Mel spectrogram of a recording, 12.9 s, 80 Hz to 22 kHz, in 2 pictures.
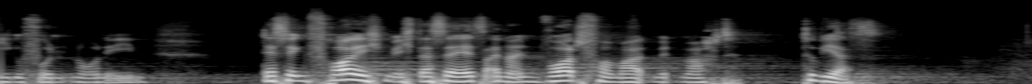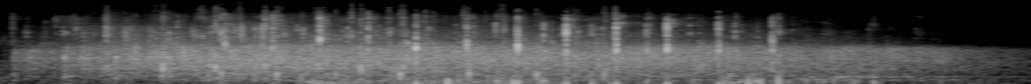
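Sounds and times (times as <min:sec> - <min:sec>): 
speech: 0:00.0 - 0:05.6
audience applauding a speaker before a sermon: 0:06.3 - 0:12.8.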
